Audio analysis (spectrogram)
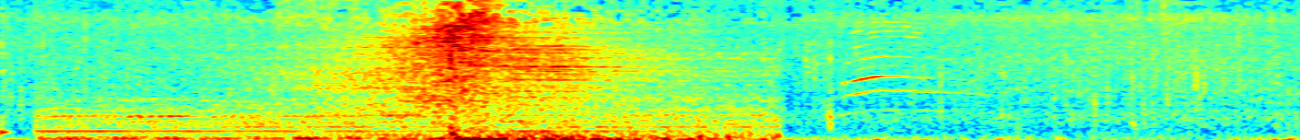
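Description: A black cat meows a couple of times, rising and falling, over steady rain and a low rumble, with a brief louder swell of noise before the meows.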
